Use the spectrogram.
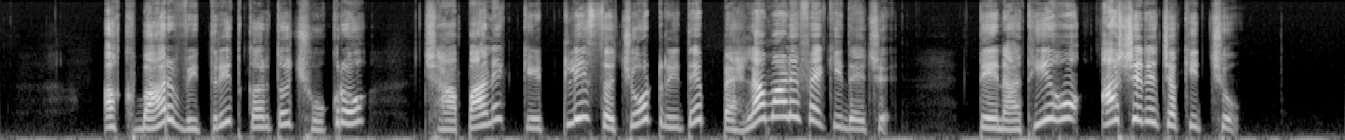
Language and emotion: Gujarati, surprised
